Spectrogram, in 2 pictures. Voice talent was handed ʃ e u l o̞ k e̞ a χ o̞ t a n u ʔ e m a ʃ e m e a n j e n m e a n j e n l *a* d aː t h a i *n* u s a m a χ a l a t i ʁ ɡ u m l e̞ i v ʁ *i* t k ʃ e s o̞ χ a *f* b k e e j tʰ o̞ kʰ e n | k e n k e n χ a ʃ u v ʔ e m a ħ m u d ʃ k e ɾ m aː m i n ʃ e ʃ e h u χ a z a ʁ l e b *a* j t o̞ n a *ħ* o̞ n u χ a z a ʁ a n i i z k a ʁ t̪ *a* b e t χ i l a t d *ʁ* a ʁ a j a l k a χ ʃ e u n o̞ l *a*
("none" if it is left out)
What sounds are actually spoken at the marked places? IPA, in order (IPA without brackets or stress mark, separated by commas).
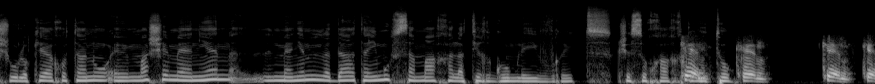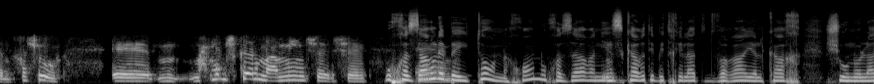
a, m, i, χ, e, χ, i, v, a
